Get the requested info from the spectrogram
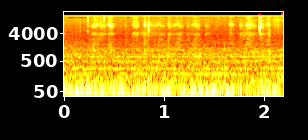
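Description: Marker pen writing on paper: faint scratching strokes as a word is written.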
